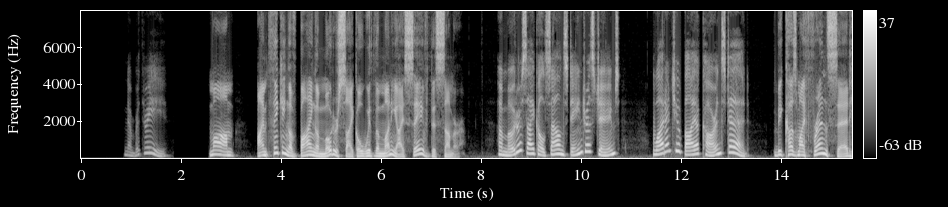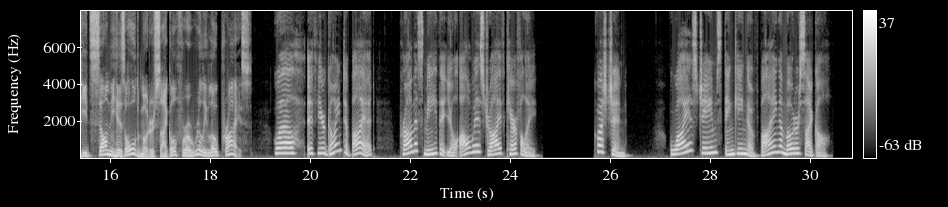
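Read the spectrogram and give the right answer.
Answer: His friend will sell him one cheaply.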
